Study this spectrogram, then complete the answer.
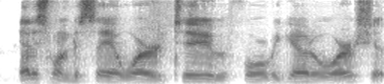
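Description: The background is quiet. A man speaks in a bright, sharp tone. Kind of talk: prayer and announcements. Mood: earnest, grateful, prayerful. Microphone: video call.

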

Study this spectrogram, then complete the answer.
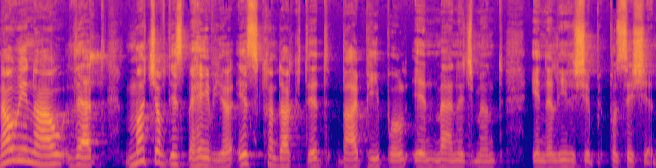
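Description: This speaker has a Norwegian accent and keeps a moderate pace. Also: man, fairly high pitch for a man, lively intonation, quiet background. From Norway. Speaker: professor. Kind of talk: lecture. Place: hall.

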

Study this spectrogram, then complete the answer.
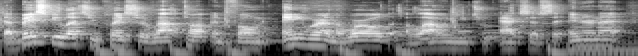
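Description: A man talks at a very fast pace with big swings in loudness. There is audible room echo and faint music in the background. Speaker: vlogger reading a sponsor ad. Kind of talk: sponsored ad read. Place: home room.

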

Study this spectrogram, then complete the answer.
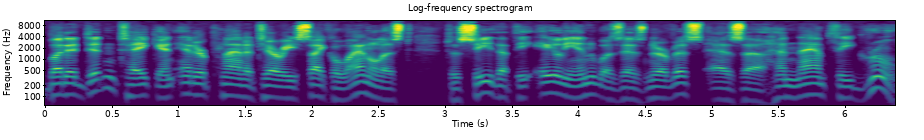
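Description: The voice reads naturally. Its rise and fall in pitch is ordinary.

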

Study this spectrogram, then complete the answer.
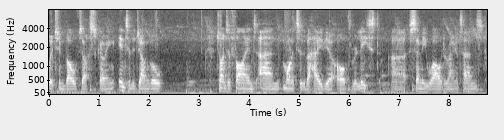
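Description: Clear music plays in the background as the voice moves at a moderate pace with ordinary pitch variation. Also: man, very deep, low pitch for a man. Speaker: volunteer vlogger. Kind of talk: casual vlog chat. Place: home room. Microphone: phone near.

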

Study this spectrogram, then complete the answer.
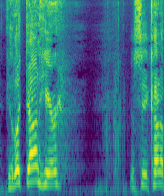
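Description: With noticeable background noise and a dry sound with no echo, this man's voice sits high in pitch and has a dark, mellow tone. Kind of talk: casual vlog chat. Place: open country. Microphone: phone near.

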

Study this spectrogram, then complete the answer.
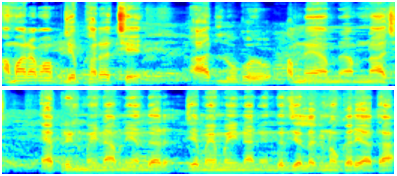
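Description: Against noticeable background noise, a man with a fairly low pitch speaks with fairly even intonation. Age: 50s. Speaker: local politician, former councillor. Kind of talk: speech to reporters.

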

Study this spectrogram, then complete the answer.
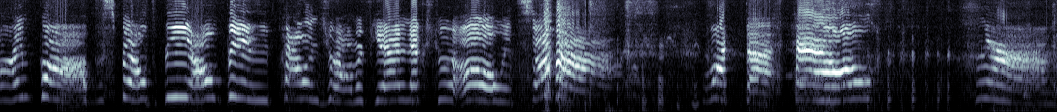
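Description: This cartoonish character voice is extremely high in pitch and moves at a very slow pace. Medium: puppet. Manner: joking, goofy.

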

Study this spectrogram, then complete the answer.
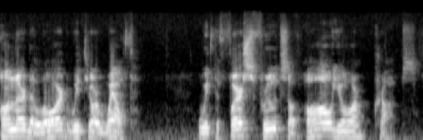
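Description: At a very slow pace, a man speaks with a Brazilian accent and ordinary pitch variation. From southern Brazil. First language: Portuguese. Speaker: pastor. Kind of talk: short devotional sermon. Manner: warm, repetitive. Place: home room. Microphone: webcam.

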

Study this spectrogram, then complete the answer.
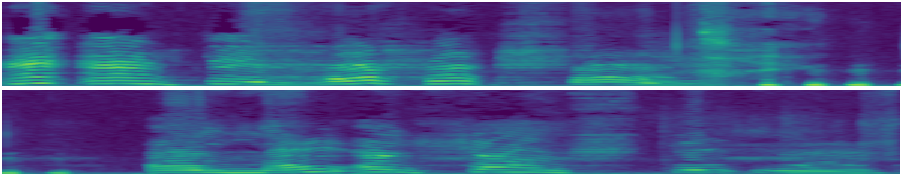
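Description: A woman puts on a high-pitched, breathy character voice with lively intonation. She goes very slowly, with long, frequent pauses. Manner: sounds like Darth Vader.

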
